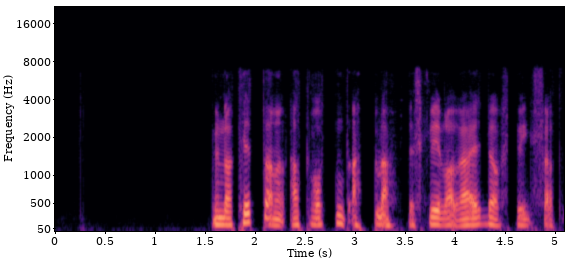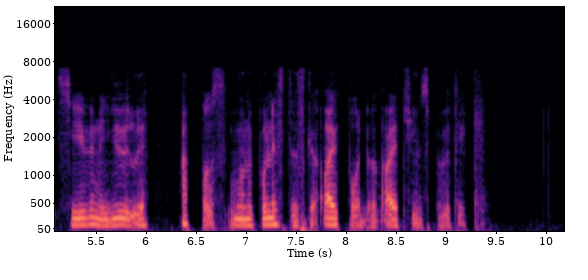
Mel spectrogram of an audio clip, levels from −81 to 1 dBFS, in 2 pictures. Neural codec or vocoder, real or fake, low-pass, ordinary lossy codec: codec, 44.1 kHz, 1.7 kbps, Pupu-Codec; fake; 7.2 kHz; Opus, 32 kbps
